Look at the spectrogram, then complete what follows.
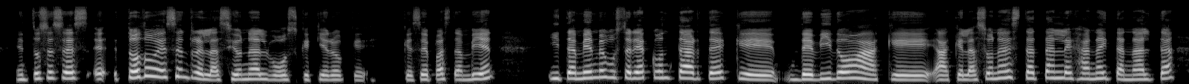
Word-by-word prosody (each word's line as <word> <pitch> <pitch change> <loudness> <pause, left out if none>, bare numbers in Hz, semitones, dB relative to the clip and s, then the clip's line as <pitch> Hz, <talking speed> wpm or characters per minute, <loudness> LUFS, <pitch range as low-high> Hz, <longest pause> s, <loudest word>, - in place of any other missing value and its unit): Entonces, 260 +6 -3
es, 280 +9 +2
eh, - - -2 0.2
todo 345 +5 +4
es 330 0 0
en 355 -3 -1
relación 230 -3 0
al 240 0 +1
bosque, 215 +1 -5
quiero 215 -1 -4
que 195 -5 -12 0.4
que 210 - -5
sepas 230 +3 -2
también, 240 +6 0 0.5
y 275 0 -1
también 280 +3 +3
me 325 - +1
gustaría 290 -3 +1
contarte 285 -2 +1
que, 220 -7 +2
debido 235 +6 +2
a 245 -5 +4
que 210 -2 0
a 215 0 +1
que 225 +2 -4
la 215 0 -2
zona 265 +5 -1
está 290 -3 -1
tan 295 +2 -1
lejana 265 -1 -1
y 275 - -4
tan 235 -3 -3
alta, 235 +6 -1
255 Hz, 165 wpm, -18 LUFS, 225-285 Hz, 0.5 s, todo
